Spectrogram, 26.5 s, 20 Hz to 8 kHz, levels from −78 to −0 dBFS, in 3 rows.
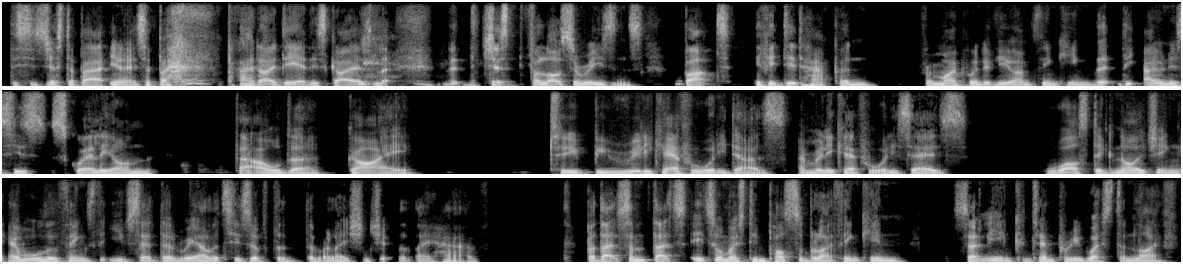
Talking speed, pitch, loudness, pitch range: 190 wpm, 110 Hz, -19 LUFS, 100-135 Hz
